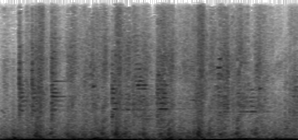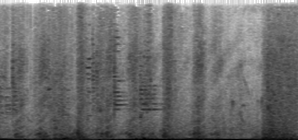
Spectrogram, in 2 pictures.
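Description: Game characters clash in combat with rapid hits and spell effects.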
